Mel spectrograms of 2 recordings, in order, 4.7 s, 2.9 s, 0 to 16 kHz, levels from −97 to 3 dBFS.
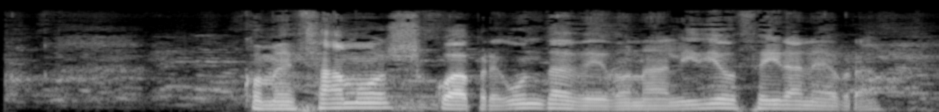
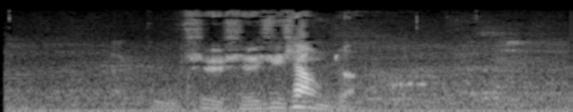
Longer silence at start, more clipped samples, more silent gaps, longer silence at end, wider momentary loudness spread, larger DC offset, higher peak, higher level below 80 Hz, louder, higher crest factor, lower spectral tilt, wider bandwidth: about the same, 0.05 s vs 0.05 s; neither; neither; about the same, 0.05 s vs 0 s; second, 16 LU vs 22 LU; neither; about the same, 0 dBFS vs -2 dBFS; second, -50 dBFS vs -42 dBFS; first, -20 LUFS vs -24 LUFS; about the same, 22 dB vs 26 dB; first, -5.5 dB/octave vs -4 dB/octave; about the same, 11.5 kHz vs 11.5 kHz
